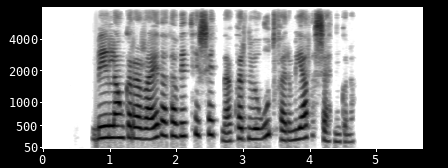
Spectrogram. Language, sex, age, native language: Icelandic, female, 30-39, Icelandic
